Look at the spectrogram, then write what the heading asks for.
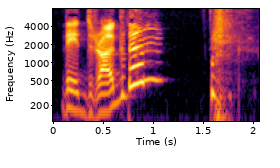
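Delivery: put-on, swooping Russian accent. Retelling a dad's reaction to a show, in his Russian accent. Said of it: "my dad in his Russian accent goes".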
